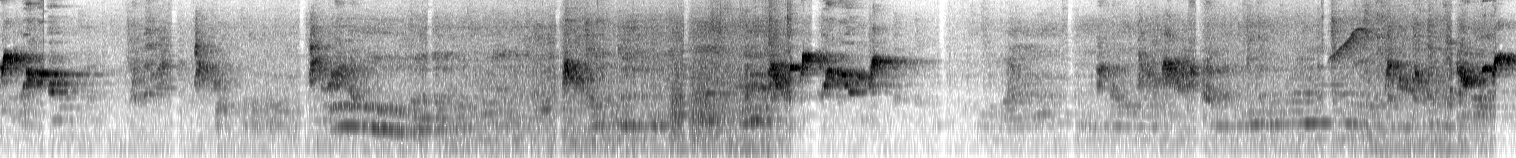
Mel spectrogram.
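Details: Caged Red-whiskered Bulbuls, three birds in singing training, give bright warbled phrases with rising and falling whistled notes, broken by pauses; a hum runs underneath.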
